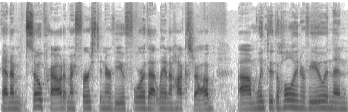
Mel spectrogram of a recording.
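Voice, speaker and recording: In a very clean recording with a silent background, a woman with an ordinary speaking voice talks at a fairly quick pace and a medium pitch. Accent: American. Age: 30s. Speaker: sports broadcaster. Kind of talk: casual chat.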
